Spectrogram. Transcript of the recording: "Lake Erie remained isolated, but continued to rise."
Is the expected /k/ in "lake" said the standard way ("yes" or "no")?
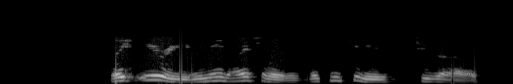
no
